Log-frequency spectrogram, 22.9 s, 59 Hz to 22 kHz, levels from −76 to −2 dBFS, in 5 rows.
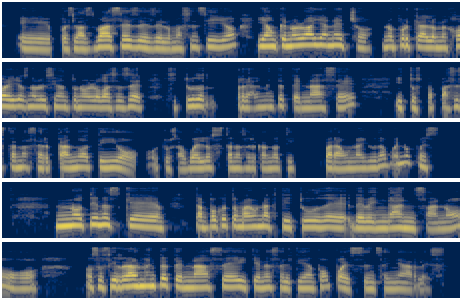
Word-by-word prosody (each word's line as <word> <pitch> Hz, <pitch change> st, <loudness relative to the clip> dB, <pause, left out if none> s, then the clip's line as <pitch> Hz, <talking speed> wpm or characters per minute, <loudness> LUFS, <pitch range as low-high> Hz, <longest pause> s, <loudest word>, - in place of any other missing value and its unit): eh, 160 Hz, -3 st, -3 dB
pues, 165 Hz, 0 st, -4 dB
las 160 Hz, -1 st, +1 dB
bases 200 Hz, +1 st, +5 dB
desde 170 Hz, -3 st, 0 dB
lo 160 Hz, -, -3 dB
más 165 Hz, -1 st, -5 dB
sencillo, 200 Hz, +3 st, -2 dB, 0.2 s
y 220 Hz, -, +3 dB
aunque 215 Hz, +1 st, +5 dB
no 225 Hz, +1 st, +6 dB
lo 240 Hz, +1 st, +8 dB
hayan 245 Hz, -1 st, +5 dB
hecho, 185 Hz, -7 st, -2 dB
no 195 Hz, -1 st, -2 dB
porque 230 Hz, -1 st, 0 dB
a 190 Hz, -, +6 dB
lo 185 Hz, 0 st, +2 dB
mejor 185 Hz, +4 st, +3 dB
ellos 210 Hz, 0 st, 0 dB
no 205 Hz, -, -1 dB
lo 205 Hz, -, 0 dB
hicieron, 200 Hz, 0 st, -5 dB
tú 205 Hz, -, -5 dB
no 195 Hz, 0 st, -2 dB
lo 190 Hz, -, 0 dB
vas 190 Hz, 0 st, 0 dB
a -, -, -4 dB
hacer. 190 Hz, -1 st, -1 dB, 0.2 s
Si 180 Hz, -, -15 dB
tú, 210 Hz, +3 st, -1 dB, 0.4 s
realmente 190 Hz, +3 st, -5 dB
te 180 Hz, -5 st, -5 dB
nace 180 Hz, +6 st, -2 dB, 0.4 s
y 185 Hz, -, -4 dB
tus 180 Hz, -2 st, -6 dB
papás 175 Hz, -, -6 dB
se -, -, -4 dB
están 190 Hz, -1 st, -3 dB
acercando 180 Hz, 0 st, 0 dB
a 190 Hz, -, 0 dB
ti 185 Hz, 0 st, -2 dB
o 150 Hz, -6 st, -3 dB
o -, -, -14 dB
tus 165 Hz, -2 st, -11 dB
abuelos 175 Hz, +3 st, -1 dB
se -, -, -9 dB
están 175 Hz, 0 st, -3 dB
acercando 170 Hz, -1 st, -5 dB
a -, -, -8 dB
ti 170 Hz, -2 st, -13 dB, 0.3 s
para 170 Hz, -2 st, +3 dB
una 170 Hz, +2 st, -3 dB
ayuda, 185 Hz, +5 st, -4 dB
bueno, 295 Hz, +5 st, -4 dB
pues, 195 Hz, -1 st, -6 dB, 0.7 s
no 225 Hz, +1 st, +6 dB
tienes 255 Hz, -1 st, +3 dB
que 200 Hz, -6 st, +1 dB, 0.3 s
tampoco 200 Hz, +4 st, +1 dB
tomar 200 Hz, -2 st, +3 dB
una 210 Hz, 0 st, +3 dB
actitud 190 Hz, 0 st, -2 dB
de 185 Hz, -2 st, +1 dB
de 175 Hz, -, +2 dB
venganza, 175 Hz, -2 st, 0 dB
¿no? 165 Hz, +2 st, -3 dB
O 165 Hz, -1 st, -5 dB, 0.4 s
o 195 Hz, -, -2 dB
sea, 195 Hz, -, -1 dB
si 205 Hz, -, +3 dB
realmente 220 Hz, +3 st, +7 dB
te 200 Hz, -4 st, 0 dB
nace 190 Hz, +2 st, +2 dB
y 190 Hz, -, -2 dB
tienes 185 Hz, +1 st, -4 dB
el 170 Hz, -2 st, -3 dB
tiempo, 175 Hz, +2 st, -4 dB
pues 180 Hz, -8 st, -2 dB
enseñarles. 160 Hz, -1 st, -7 dB
185 Hz, 210 wpm, -23 LUFS, 175-205 Hz, 0.7 s, lo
